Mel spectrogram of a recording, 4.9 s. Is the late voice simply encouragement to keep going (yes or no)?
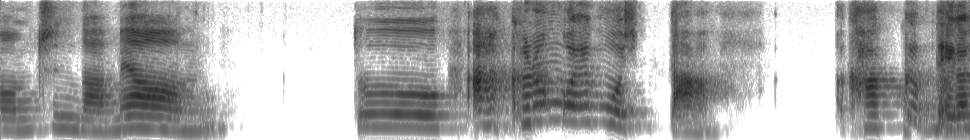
yes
